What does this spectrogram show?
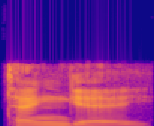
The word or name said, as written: tenge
